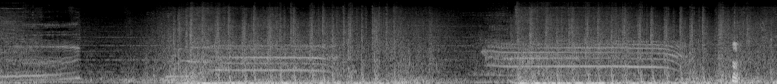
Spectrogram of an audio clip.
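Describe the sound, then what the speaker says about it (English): Rapid crackling bursts like gunfire ring out in a Final Fantasy XVI battle, over a loud, sustained sweep of tonal game effects with ringing pitched layers. "Sounds like a gunfire, almost."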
